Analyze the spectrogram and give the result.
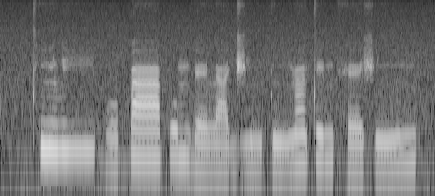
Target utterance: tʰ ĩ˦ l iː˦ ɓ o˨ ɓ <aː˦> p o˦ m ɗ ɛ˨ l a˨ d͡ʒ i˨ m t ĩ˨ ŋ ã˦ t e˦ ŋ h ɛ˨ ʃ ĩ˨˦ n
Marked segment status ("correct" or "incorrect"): correct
